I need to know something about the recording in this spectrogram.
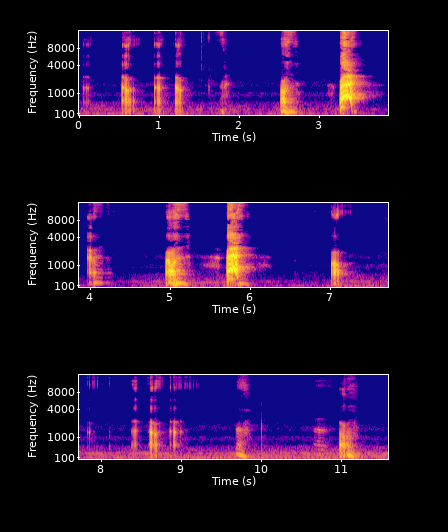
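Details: Shih Tzu in a tantrum over having its couch space taken: a rapid, uneven run of barks and yips, several in quick pairs, some louder than others, over a low steady hum.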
